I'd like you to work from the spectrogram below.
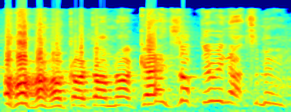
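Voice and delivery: loud, frantic cry; panicked yelling. Real, not acted. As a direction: shout in frustrated fear. Monster attacks again.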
